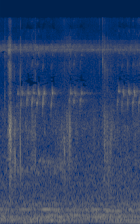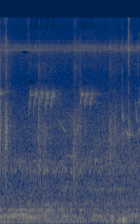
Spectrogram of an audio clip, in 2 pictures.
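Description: Small birds chirping faintly, a short run of quick high chirps about once a second.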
